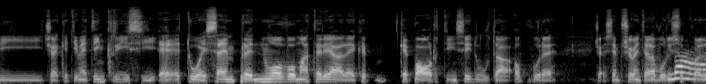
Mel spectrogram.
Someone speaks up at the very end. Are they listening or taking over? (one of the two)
taking over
